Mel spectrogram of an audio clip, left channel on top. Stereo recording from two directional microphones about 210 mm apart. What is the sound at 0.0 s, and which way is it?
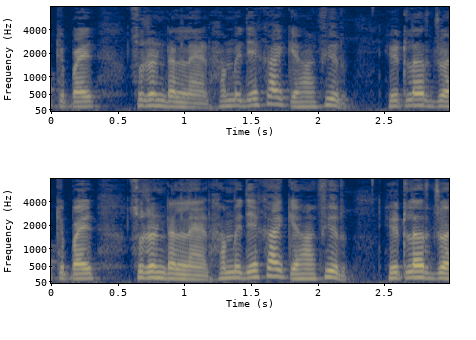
Speech, 35° right (ahead or behind).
